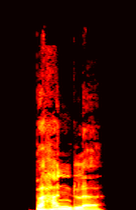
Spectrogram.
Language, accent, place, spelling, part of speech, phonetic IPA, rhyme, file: German, Germany, Berlin, behandle, verb, [bəˈhandlə], -andlə, De-behandle.ogg
- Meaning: inflection of behandeln: 1. first-person singular present 2. first/third-person singular subjunctive I 3. singular imperative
